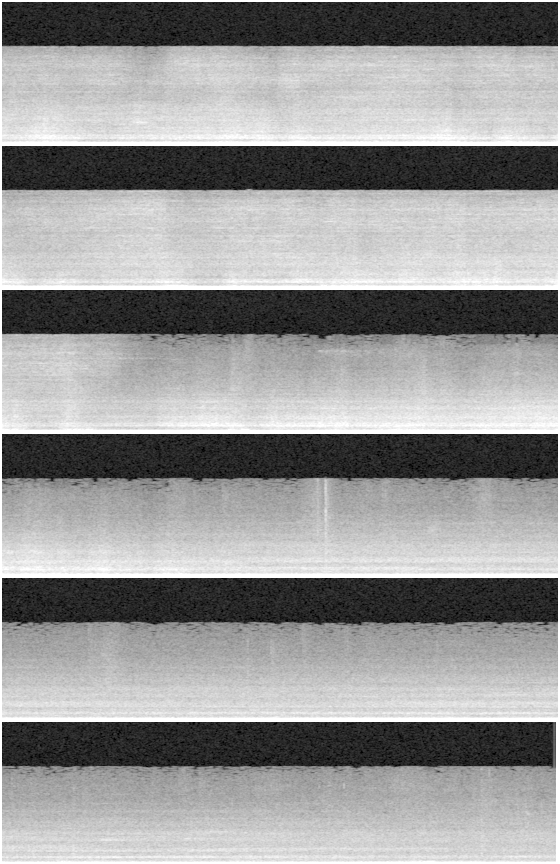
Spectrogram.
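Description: SkyTrain Expo Line car, a linear-induction-motor train, running along its guideway, heard inside the car: a steady rumble and rush of the ride with a constant low hum underneath, easing a little about halfway through.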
